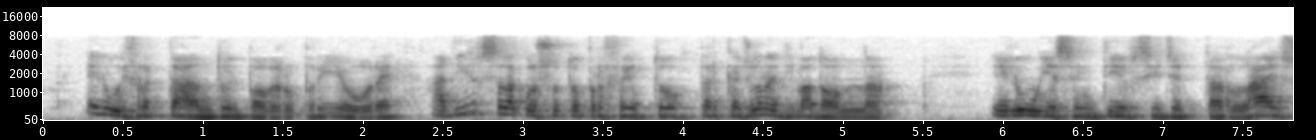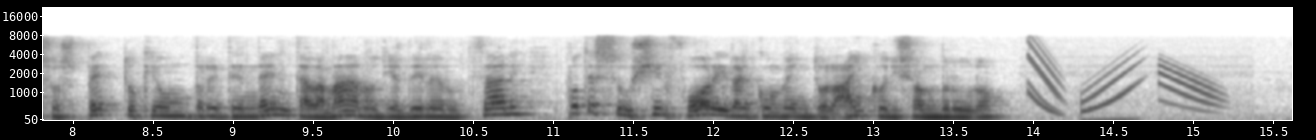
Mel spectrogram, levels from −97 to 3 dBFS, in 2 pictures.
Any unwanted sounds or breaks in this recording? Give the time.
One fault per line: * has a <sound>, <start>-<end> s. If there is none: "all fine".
* has a chirp, 14.0-15.2 s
